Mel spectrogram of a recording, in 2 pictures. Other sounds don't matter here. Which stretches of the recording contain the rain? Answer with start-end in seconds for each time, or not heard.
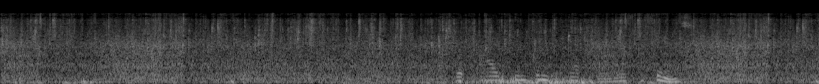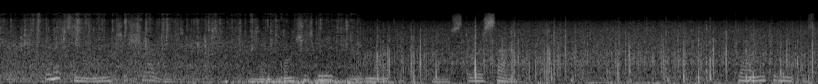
0.0-16.3.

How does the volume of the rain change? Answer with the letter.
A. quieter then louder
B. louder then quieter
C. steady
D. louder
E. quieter
C.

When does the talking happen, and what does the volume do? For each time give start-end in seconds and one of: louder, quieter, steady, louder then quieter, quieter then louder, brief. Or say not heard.
4.4-7.0 brief
8.6-13.5 quieter then louder
15.5-16.3 brief.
